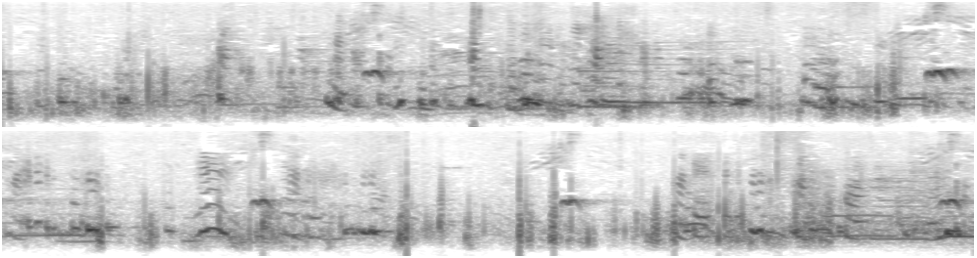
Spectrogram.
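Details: Swans in Saitama, Japan, calling as a flock. Many overlapping honking, bugling calls sound continuously, rising and falling in loudness, with some short, sharp higher notes mixed in.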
